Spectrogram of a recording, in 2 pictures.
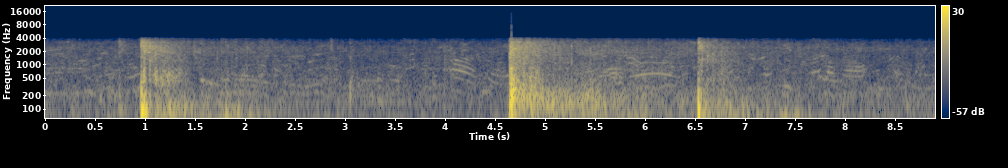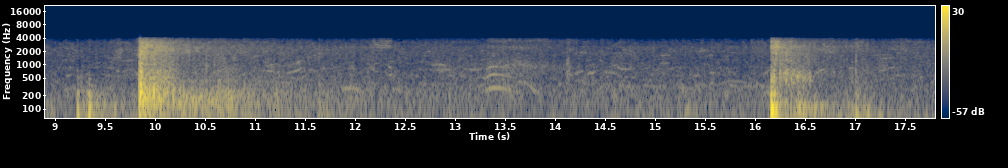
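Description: Fireworks burst with loud booms that echo away.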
